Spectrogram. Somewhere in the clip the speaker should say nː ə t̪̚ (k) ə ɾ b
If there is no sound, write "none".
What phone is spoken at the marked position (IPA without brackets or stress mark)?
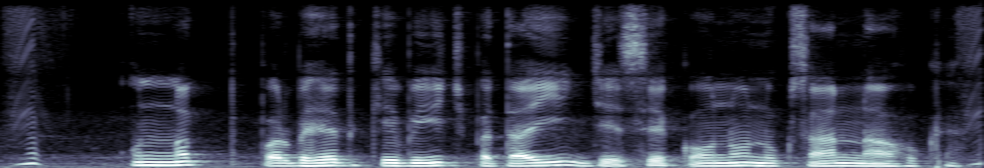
p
